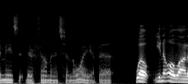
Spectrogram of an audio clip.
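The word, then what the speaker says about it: Senoia: It's spelled... Actually, if you saw it spelled, it would be Sonoya is the way it's spelled, but everybody down there calls it Sonoy.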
